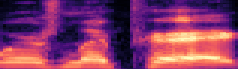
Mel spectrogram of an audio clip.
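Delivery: creepy horror-killer voice. Telling co-hosts about a movie, quoting it around the house: Nicolas Cage 'Where's my pig?'. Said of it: "You sound like Buffalo Bill".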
